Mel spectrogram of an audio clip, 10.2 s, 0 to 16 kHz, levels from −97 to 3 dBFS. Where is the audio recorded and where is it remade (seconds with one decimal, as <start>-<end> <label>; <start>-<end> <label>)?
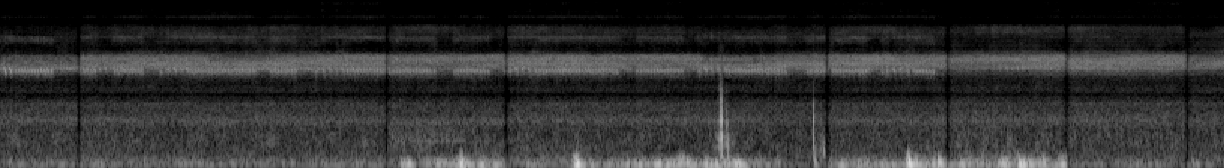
0.0-10.2 remade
